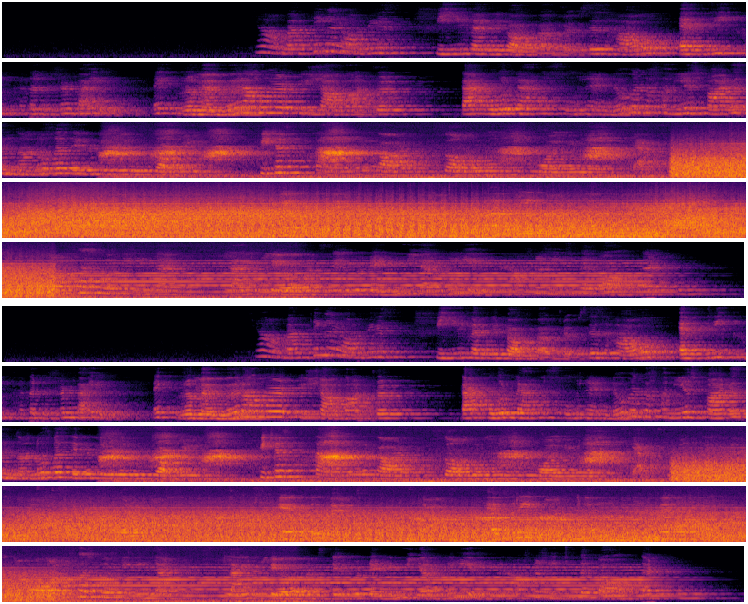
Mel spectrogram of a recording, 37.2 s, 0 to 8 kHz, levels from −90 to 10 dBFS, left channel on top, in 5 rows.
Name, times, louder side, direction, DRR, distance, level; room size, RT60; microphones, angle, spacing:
voice 1, 2.5-3.8 4.3-8.5 8.9-11.3 12.0-16.9 17.4-17.7 18.0-20.9 21.2-24.1 24.6-25.9 26.5-26.8 27.1-31.4 32.0-36.7, right 2 dB, 55° right, -5 dB, 4.4 m, -28 dB
sound 1, 15.8-32.7, right 1 dB, 75° right, 3.8 m, -28 dB
sound 2, 21.5-30.3, left 4 dB, 55° left, 0.6 m, -16 dB
sound 3, 26.6-36.2, right 1 dB, 30° right, 2.5 m, -30 dB
9.3 x 7.3 x 8.3 m, 1.1 s
head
